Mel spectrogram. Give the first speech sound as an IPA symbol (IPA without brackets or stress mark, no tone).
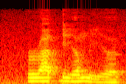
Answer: ɹ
